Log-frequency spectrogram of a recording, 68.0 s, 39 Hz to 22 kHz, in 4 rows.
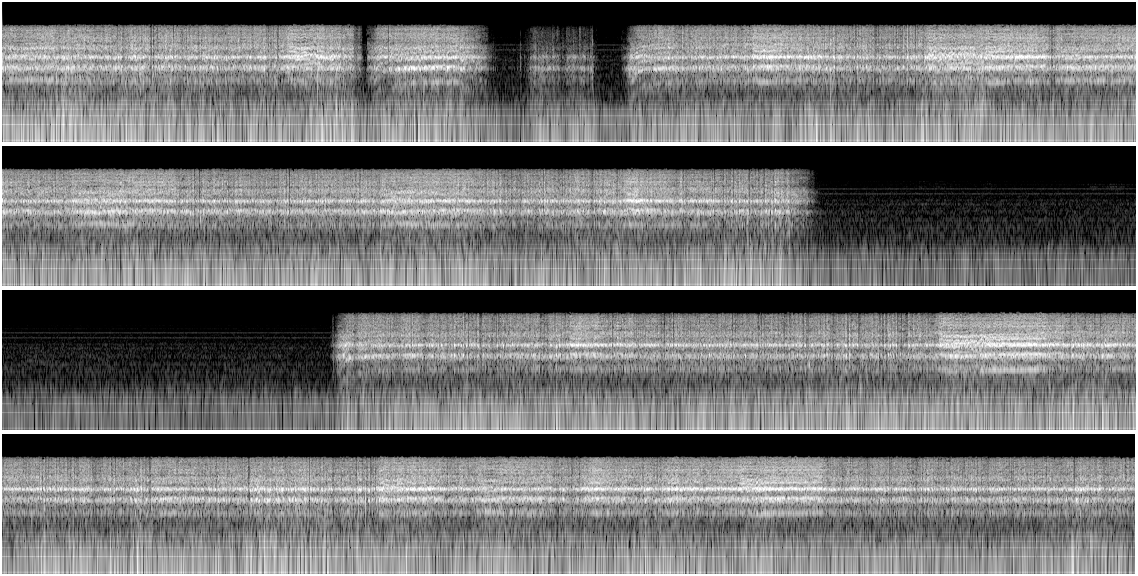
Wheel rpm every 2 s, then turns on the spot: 160, 160, 130, 80, 30, 150, 160, 160, 160, 160, 160, 160, 160, 160, 60, 0, 0, 0, 0, 60, 160, 160, 160, 160, 160, 160, 160, 160, 160, 160, 160, 160, 160, 160.
none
